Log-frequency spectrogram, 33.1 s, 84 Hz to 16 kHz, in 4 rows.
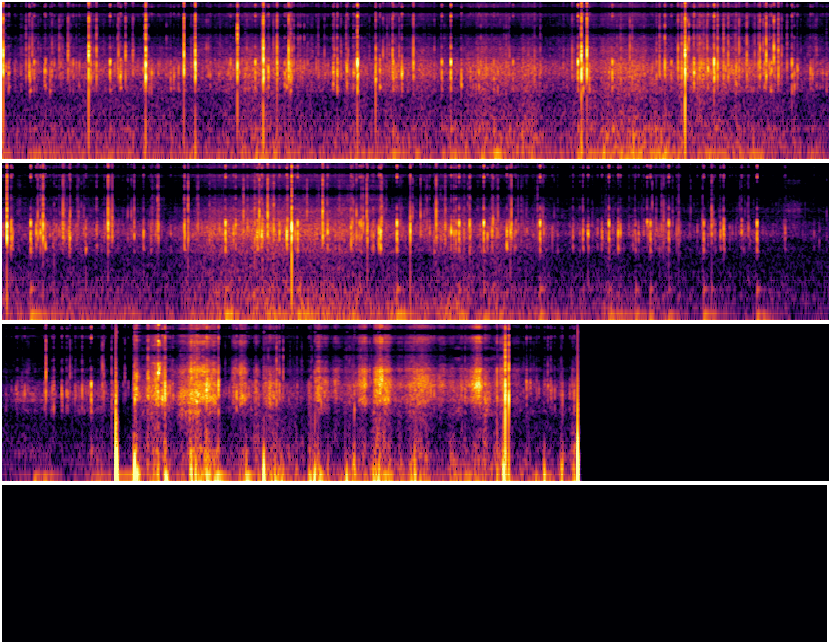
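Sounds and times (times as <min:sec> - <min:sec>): bike scraping on gravel: 0:00.0 - 0:22.2
bike rattles and knocks: 0:00.0 - 0:22.3.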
